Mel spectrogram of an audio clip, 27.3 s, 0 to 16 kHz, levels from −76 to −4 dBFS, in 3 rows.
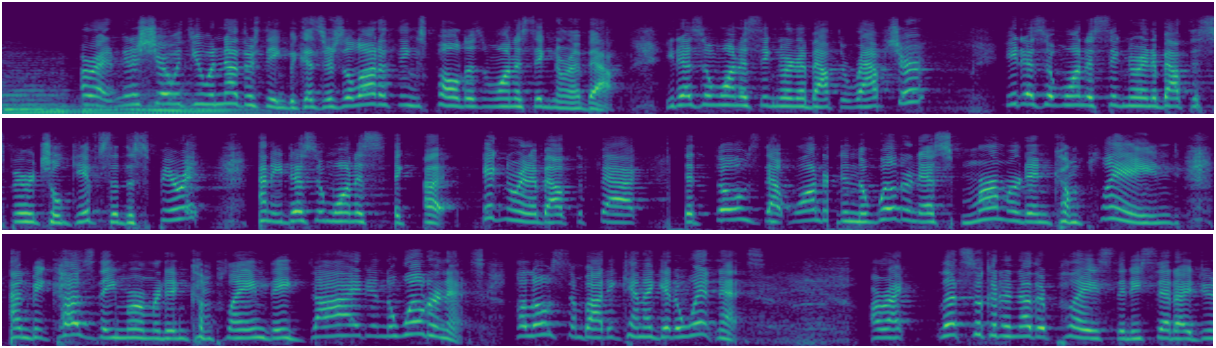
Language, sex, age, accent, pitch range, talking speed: English, female, 50-69, American, 255-330 Hz, 200 wpm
